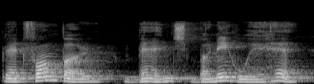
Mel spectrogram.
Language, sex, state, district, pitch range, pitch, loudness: Hindi, male, Assam, Kamrup Metropolitan, 125-150 Hz, 135 Hz, -18 LUFS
